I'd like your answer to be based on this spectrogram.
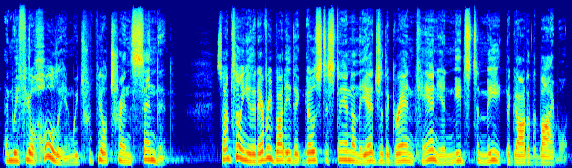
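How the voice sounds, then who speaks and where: A man with a fairly high voice preaches to his congregation in church. He keeps it lively, putting questions and quick asides to the people in front of him. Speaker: pastor. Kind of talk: sermon.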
